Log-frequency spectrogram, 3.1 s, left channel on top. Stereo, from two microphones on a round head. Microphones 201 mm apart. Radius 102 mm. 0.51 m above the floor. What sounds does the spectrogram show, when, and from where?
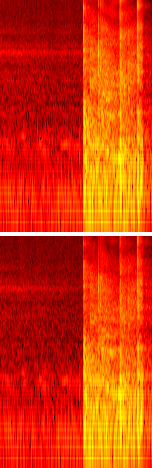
1.7 s running footsteps: 25° left (ahead or behind), 0.9 m; by 2.9 s 15° left (ahead or behind), 0.7 m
